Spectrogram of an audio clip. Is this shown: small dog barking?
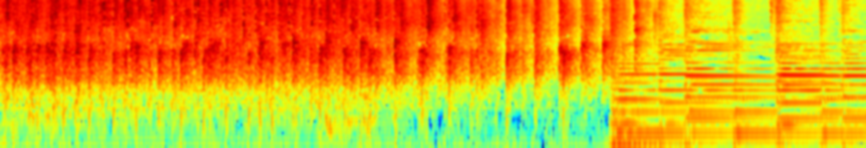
no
